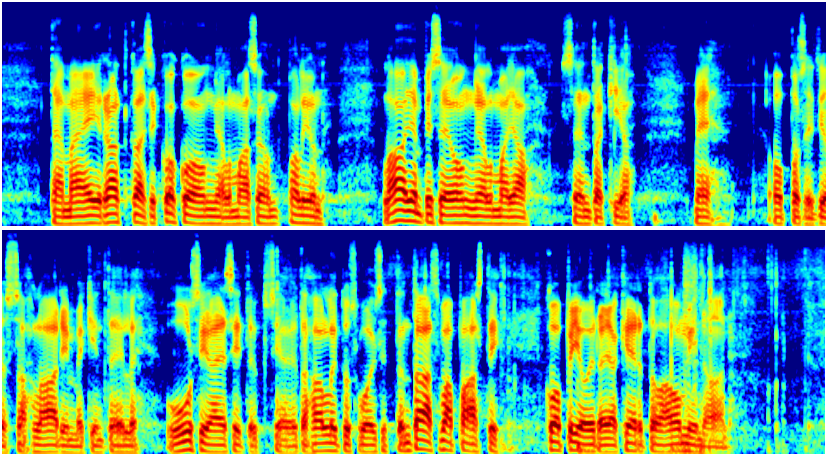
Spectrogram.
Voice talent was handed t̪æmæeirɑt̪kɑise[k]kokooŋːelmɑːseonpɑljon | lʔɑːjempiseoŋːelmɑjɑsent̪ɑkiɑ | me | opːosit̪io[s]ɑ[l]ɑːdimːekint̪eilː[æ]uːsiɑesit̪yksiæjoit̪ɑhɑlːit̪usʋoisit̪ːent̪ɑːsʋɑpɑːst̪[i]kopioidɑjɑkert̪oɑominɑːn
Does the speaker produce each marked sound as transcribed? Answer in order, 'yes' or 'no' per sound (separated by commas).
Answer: yes, no, yes, no, yes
